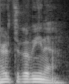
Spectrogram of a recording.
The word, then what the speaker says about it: Herzegovina: Bosnia and Herzegovina, I said that right.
